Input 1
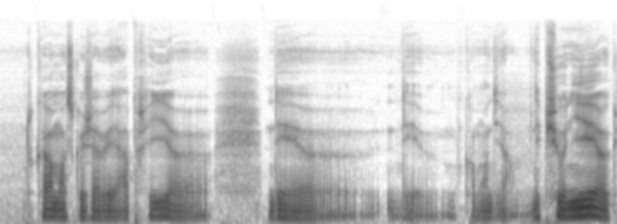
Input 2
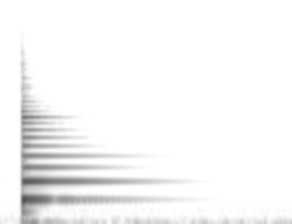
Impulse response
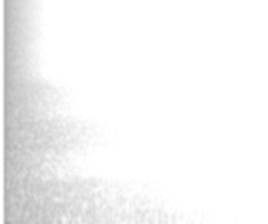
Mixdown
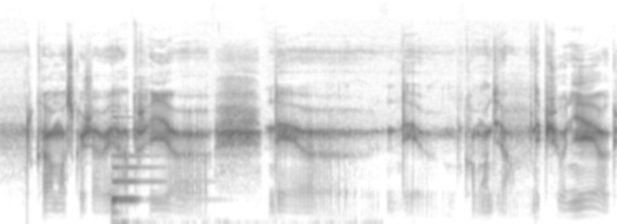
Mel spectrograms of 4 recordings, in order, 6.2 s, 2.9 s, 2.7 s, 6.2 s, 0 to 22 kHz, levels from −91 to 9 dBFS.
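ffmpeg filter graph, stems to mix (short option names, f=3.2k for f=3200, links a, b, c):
-filter_complex "[0:a]highpass=f=2.2k:t=q:w=6.5,volume=0dB[a];[1:a]aecho=1:1:0.9:0.78,adelay=900,volume=-9.5dB[b];[a][b]amix=inputs=2:normalize=0,acompressor=threshold=-31dB:ratio=5"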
